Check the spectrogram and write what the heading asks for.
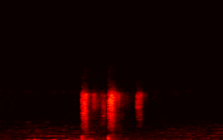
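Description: Three short, faint clicks close together, about a second in.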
